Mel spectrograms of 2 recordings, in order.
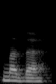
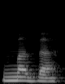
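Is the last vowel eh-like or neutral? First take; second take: eh-like; eh-like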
